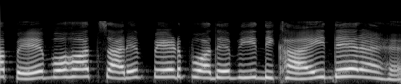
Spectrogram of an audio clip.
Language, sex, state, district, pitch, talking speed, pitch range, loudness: Hindi, female, Jharkhand, Garhwa, 315 Hz, 165 wpm, 295-345 Hz, -13 LUFS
